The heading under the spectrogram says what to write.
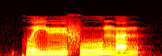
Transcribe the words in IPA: kʷ e˨ j yː˧ f uː˨˥ ŋ ɐ˨˩ n

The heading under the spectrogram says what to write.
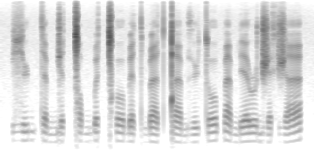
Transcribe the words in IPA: z y b t ɛ b ɡʲ æ t ǀ ɔ b ɓ ə ǀʰ o ɓ ɛ t ɓ æ t ǃ æ b ð y t o p æ b ɾʲ ɛ ɹ d͡ʒ ɛ x ʒ æ

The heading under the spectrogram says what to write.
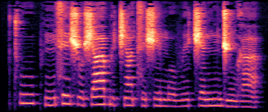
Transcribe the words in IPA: tʰ uː˦ pʰ ĩ˨˦ s e˦ ʃ ʊ˨ ʃ aː˦ b ɪ˨ t͡ʃ ã˦ t͡s ɪ˨ ʃ e˨ m o˨ β ɪ˦ t͡ʃ ɛ˦ ŋ ĩ˦ d͡ʒ ũ˨ ɣ a˨

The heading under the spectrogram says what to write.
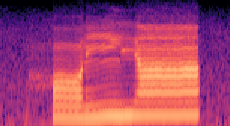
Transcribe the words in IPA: h ɔ˨ ɾ ĩ˨˦ j ã˦

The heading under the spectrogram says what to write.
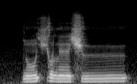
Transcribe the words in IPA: ɾ õ ç o l ɛ̃ː ɕ ʉː

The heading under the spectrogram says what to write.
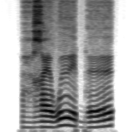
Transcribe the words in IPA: a̤ ʁ ɛ w ɨ ɪ̯ b ɘ

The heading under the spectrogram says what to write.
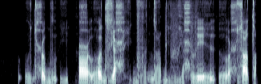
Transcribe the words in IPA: ʔ o̤˨ d ħ u˧ b u˨ ʔ i̤˨ | ʕ o̰˧ ɦ ɔ˦ d z i˦ ħ h i̤˧ ɡ v o̤˧ ɡ dˤ i̤˧ ɓ i̤˨ v i̤˦˨ ħ v e˦ ɦ ɨ˧ ʔ ɦ o̰˦ ħ z o˦ tˤ

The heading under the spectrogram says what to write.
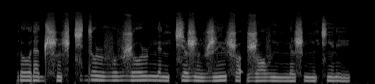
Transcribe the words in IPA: ɾ o ɾ æ d ʂ ə̃ ʂ t͡ɕ ə d o ɹ v o v ʐ o ɹ ŋ ɛ ŋ t͡ɕ ə ʐ ə̃ v ʐ ĩ ʂ ɔ ʔ ʐ ɔ v ĩ ŋ ɛ ʂ ŋ ĩ t͡ɕ ĩ ɾ i

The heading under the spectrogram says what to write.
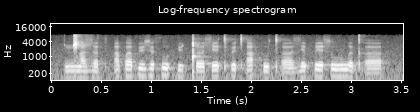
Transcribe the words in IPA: ŋ͡ǁ a˩ z ɐ˩ t͡sʼ a˥ p ɐː˥ p y˥ z ʏ˥ x u˥ h y˩ ǃ əː˩ s ɪː˥ tʼ ʏ˥ tʼ a˥ h u˩ tʼ ɐː˩ z ɪ˥ p ɪː˥ s uː˥ w ə˩ kʼ ɐː˩

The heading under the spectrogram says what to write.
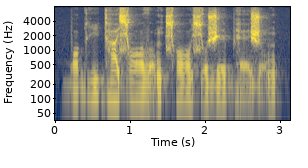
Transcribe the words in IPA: b ɔ ɡʱ i ɡʱ a ɕ ɔː ð ɔ̰ ŋ t͡ɕʰ ɔː ɕ o ʒ ɪː bʱ ɛ̰ ʒ ɔ̰ ŋ

